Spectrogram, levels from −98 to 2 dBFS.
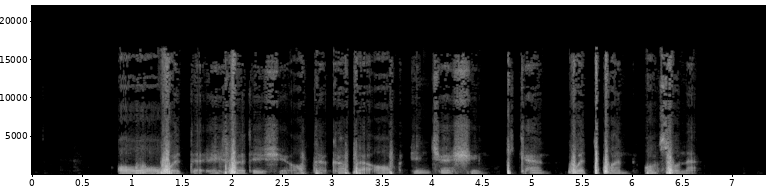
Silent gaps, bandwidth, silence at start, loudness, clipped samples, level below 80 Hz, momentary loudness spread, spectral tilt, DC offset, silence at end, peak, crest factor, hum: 4.69-4.75 s, 5.19-5.23 s, 6.08-6.13 s; 16.5 kHz; 0.85 s; -31 LUFS; under 0.1%; -64 dBFS; 17 LU; -6.5 dB/octave; under 0.1%; 0.7 s; -4 dBFS; 28 dB; none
